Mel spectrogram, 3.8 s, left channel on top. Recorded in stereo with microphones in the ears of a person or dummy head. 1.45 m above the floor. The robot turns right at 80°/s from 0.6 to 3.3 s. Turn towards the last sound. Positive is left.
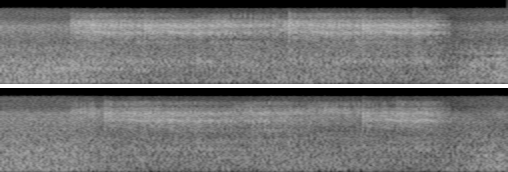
No sound to turn to.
